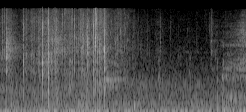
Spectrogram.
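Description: Crisp lettuce leaf crinkling and crackling as it is handled, a quick cluster of sharp rustles in the first second or so, then it quietens.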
